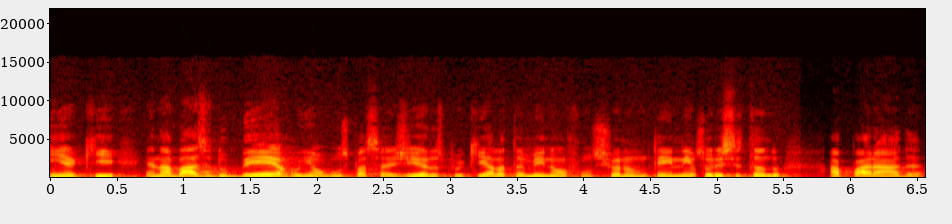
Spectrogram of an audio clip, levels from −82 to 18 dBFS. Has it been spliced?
yes; 1 cut; at 4.8 s

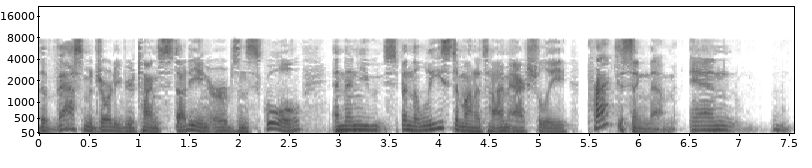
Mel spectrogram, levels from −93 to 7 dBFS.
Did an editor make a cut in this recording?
yes; 1 cut; at 5.4 s

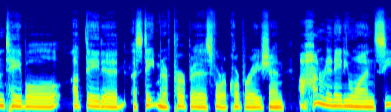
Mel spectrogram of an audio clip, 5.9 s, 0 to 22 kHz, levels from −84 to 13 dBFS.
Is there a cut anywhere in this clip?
yes; 1 cut; at 4.4 s

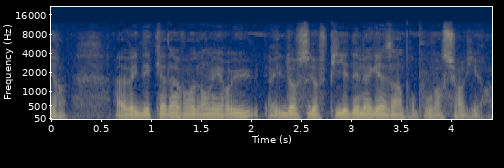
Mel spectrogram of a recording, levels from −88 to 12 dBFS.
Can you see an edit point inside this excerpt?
yes; 2 cuts; at 2.2 s, 2.6 s

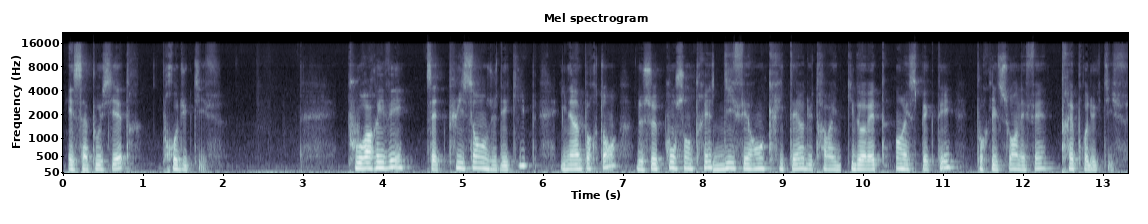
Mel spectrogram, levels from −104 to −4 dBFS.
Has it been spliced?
yes; 6 cuts; at 1.2 s, 4.5 s, 5.5 s, 8.1 s, 9.7 s, 10.4 s

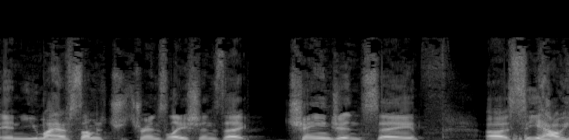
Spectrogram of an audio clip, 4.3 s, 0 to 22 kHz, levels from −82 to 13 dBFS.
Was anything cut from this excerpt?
no; 0 cuts

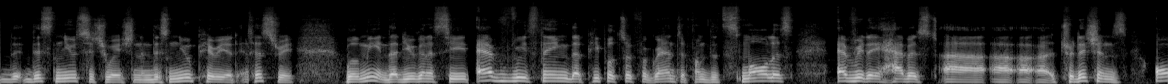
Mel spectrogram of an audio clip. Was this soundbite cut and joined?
yes; 3 cuts; at 2.5 s, 4.7 s, 9.4 s

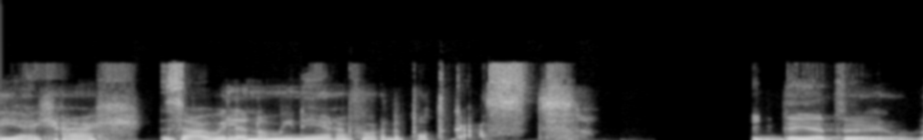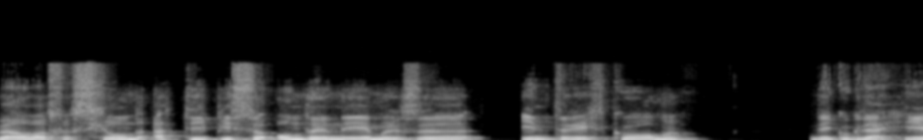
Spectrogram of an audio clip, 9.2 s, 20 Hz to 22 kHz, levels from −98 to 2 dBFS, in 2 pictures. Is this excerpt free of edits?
yes; 0 cuts

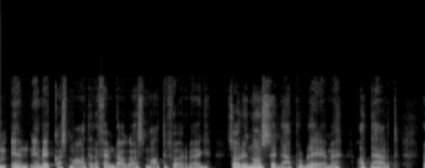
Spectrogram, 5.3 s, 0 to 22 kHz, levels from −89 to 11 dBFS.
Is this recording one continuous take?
yes; 0 cuts

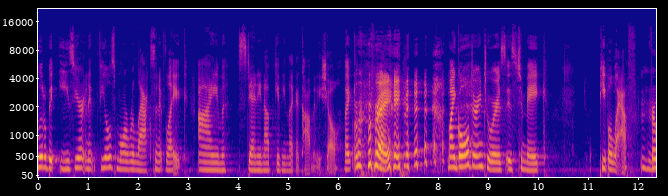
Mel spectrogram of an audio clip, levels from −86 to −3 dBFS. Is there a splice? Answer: yes; 2 cuts; at 2.5 s, 3.1 s

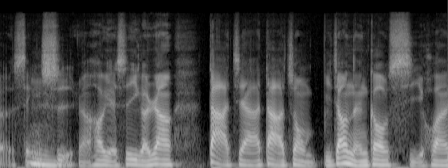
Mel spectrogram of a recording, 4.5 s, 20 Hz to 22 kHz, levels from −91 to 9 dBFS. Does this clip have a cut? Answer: no; 0 cuts

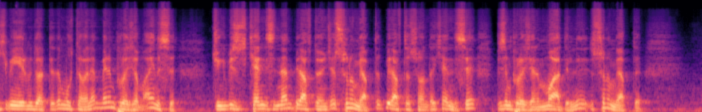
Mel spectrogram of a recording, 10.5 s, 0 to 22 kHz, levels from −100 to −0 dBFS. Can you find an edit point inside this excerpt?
no; 0 cuts

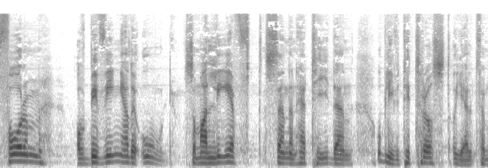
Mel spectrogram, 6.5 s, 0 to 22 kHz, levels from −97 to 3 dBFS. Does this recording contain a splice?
no; 0 cuts

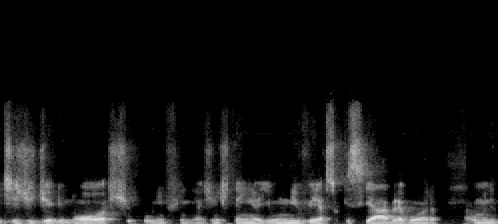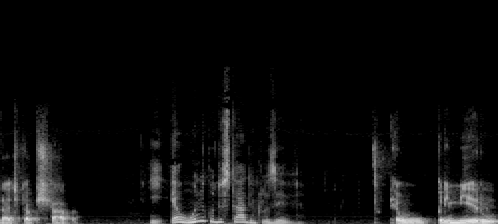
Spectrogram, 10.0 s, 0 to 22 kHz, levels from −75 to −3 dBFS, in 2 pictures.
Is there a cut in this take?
yes; 1 cut; at 4.7 s

